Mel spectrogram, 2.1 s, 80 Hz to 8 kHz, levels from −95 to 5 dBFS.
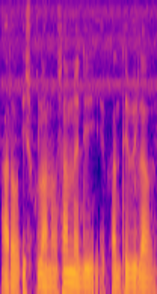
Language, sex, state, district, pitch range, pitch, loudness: Chakma, male, Tripura, Dhalai, 90-100 Hz, 90 Hz, -18 LUFS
